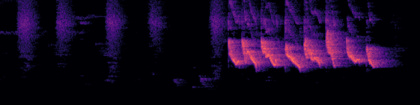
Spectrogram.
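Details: Japanese white-eye singing in competition at dawn, likely kept as a cage bird: soft high chirps at first, then from three seconds a loud rapid run of bright descending whistled notes, about four per second.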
